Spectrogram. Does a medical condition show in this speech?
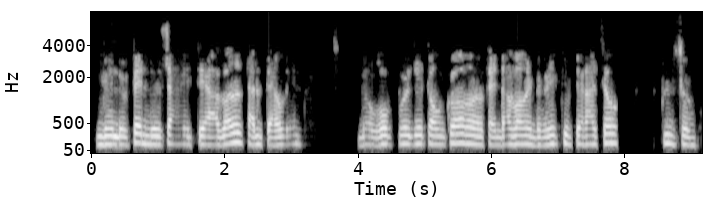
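Yes: dystonia; present since birth.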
